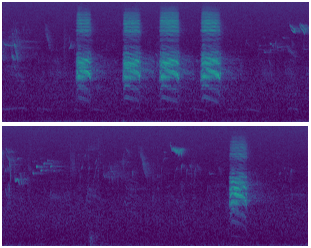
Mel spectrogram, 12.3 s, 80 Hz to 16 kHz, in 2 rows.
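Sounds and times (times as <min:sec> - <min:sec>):
crows crowing in cemetery in Kingston London England: 0:01.5 - 0:04.8, 0:10.6 - 0:11.4.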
